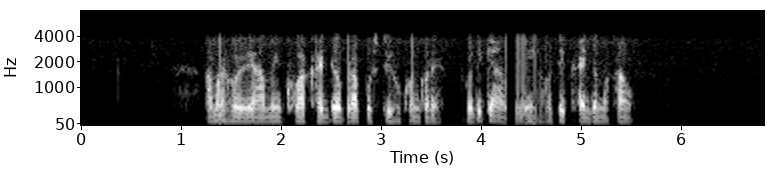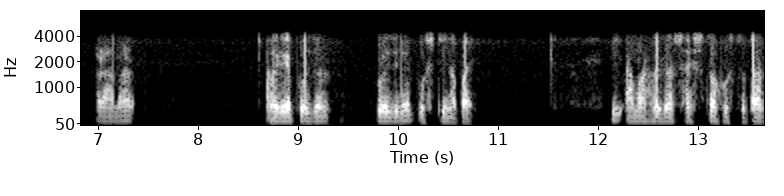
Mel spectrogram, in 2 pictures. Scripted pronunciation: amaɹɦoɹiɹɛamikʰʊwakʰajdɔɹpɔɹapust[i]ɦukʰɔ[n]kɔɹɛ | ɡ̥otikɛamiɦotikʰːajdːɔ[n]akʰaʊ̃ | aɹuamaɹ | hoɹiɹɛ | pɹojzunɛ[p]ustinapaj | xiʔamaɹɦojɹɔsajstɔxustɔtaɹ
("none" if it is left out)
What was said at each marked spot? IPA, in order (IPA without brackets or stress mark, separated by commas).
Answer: i, n, n, p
